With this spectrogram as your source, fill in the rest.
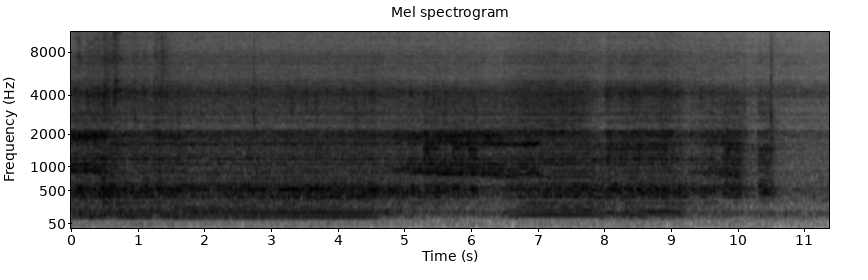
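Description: A car engine roars as the car speeds along.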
